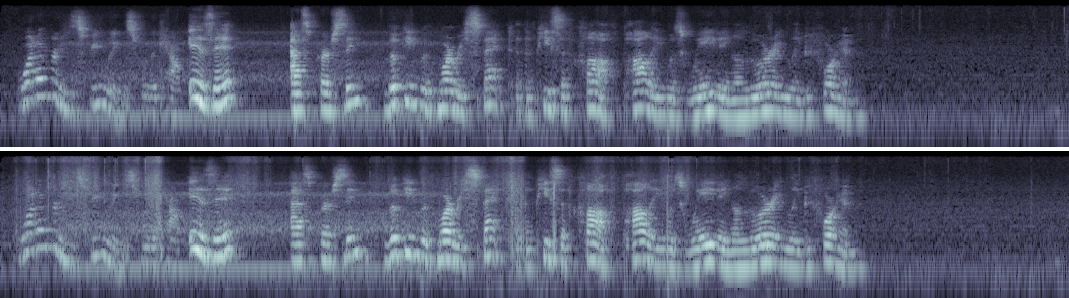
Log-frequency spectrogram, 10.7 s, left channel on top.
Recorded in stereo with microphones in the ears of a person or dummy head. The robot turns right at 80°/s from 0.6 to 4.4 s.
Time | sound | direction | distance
0.2 | a woman speaking | 130° left | 1.2 m
1.9 | a woman speaking | 15° left | 0.6 m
